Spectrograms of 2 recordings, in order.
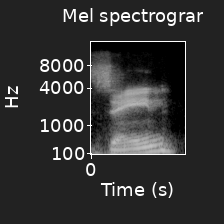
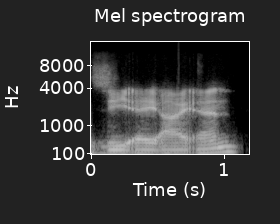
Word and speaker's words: Zain: And I'm thinking of the individual, I think his name is pronounced Zain. I could be wrong, Z-A-I-N.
